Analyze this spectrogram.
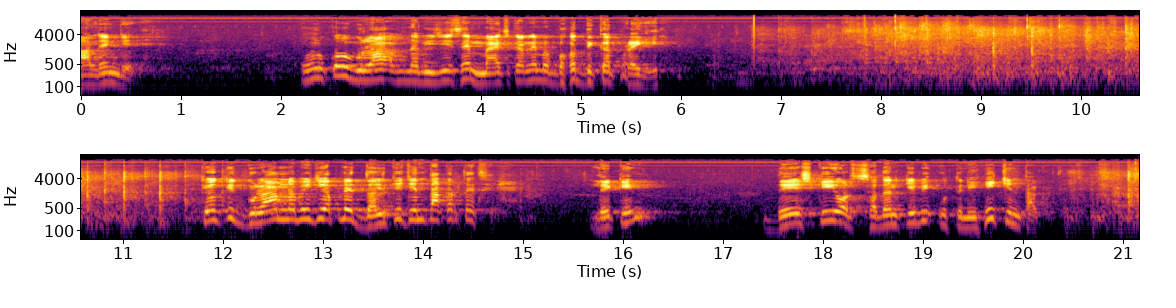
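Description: An elderly man speaks with feeling into a microphone in a large echoing hall.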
